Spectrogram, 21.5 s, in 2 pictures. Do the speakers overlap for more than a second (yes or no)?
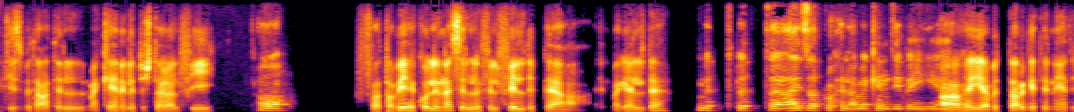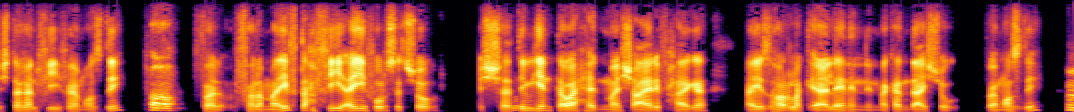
no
